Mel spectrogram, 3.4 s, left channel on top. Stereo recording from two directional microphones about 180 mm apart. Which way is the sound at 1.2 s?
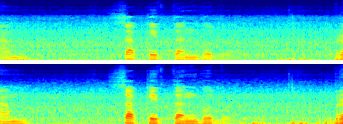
35° right (ahead or behind).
